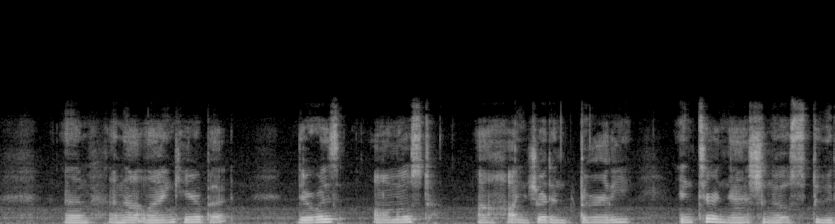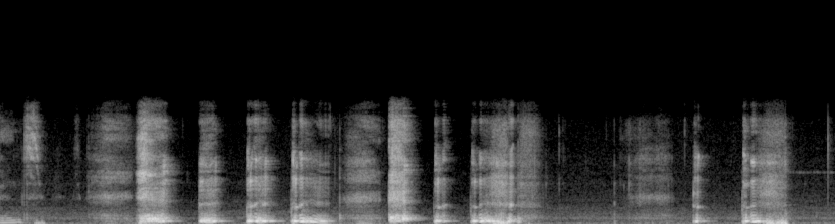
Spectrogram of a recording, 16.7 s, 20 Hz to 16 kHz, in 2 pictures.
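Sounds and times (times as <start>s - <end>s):
speech: 0.6s - 2.4s, 3.0s - 10.1s
raspy throat-clearing: 9.8s - 13.8s, 15.3s - 16.3s.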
